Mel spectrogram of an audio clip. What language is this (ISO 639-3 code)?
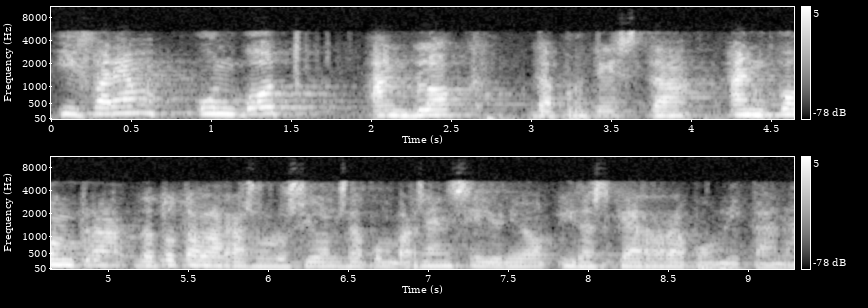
cat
